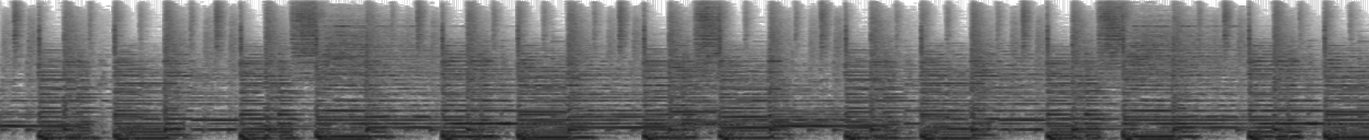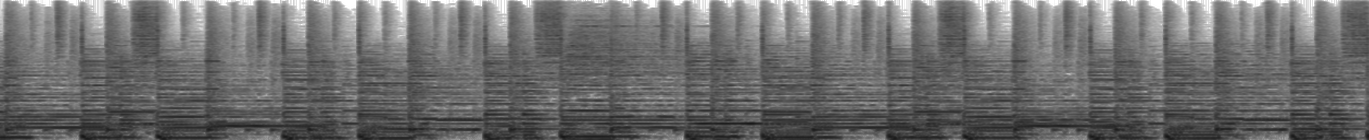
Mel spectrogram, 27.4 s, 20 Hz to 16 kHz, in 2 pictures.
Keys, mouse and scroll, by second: 5.4 click, 7.6-10.6 drag, 11.8-23.6 drag, 26.7 click.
